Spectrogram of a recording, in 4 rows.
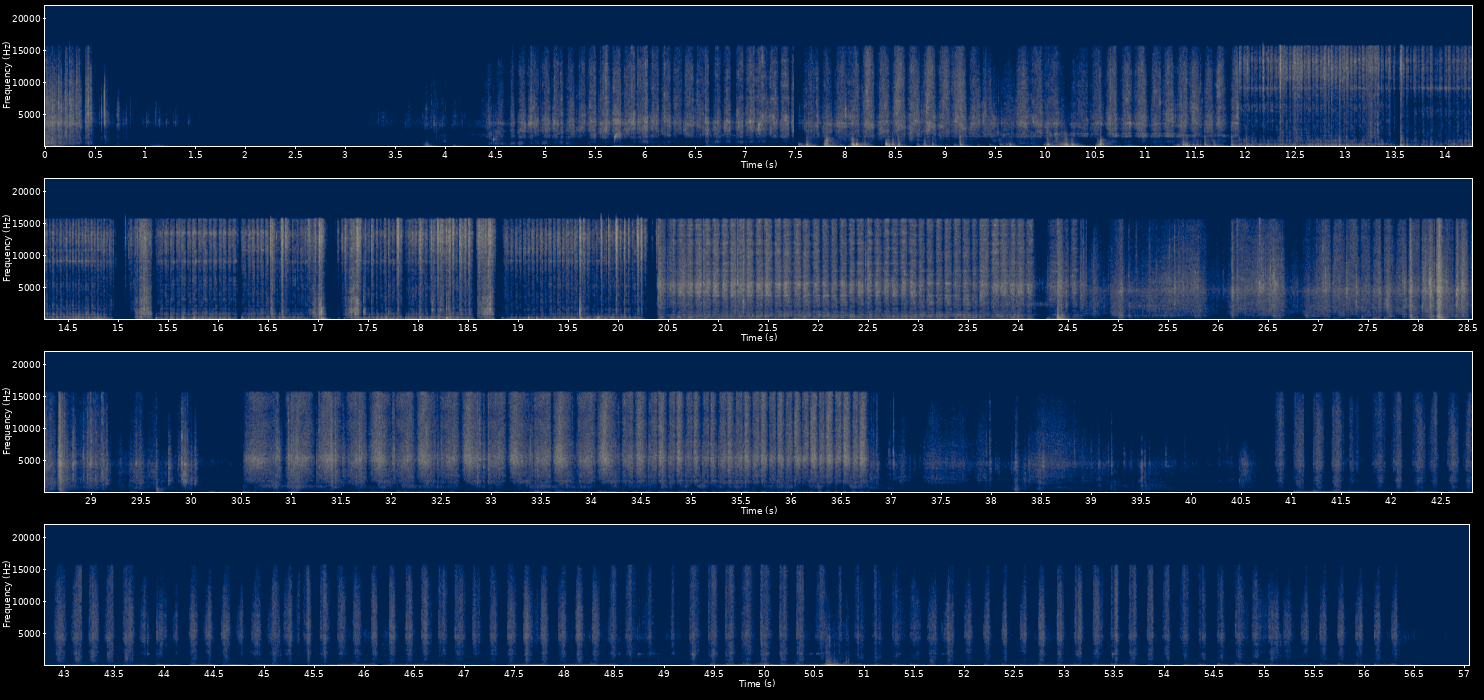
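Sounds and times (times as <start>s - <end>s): plastic scraper scraping paint: 4.5s - 24.7s.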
